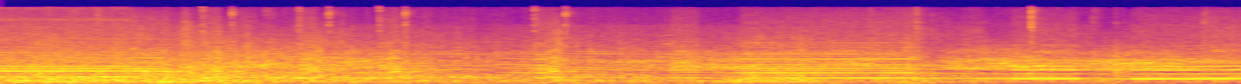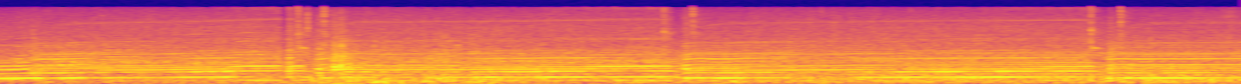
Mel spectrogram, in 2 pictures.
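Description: Race car engine accelerating in the GT Sport video game, a steady harmonic engine whine rising and dipping through gear changes across the whole stretch, with someone talking over it at times.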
